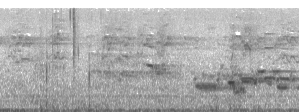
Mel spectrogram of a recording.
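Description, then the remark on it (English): Faint outdoor birdsong in the morning: scattered chirps and short warbling calls over a steady low hum, with a brief cluster of brighter tweets near the end and no talking. “You hear those birds. You feel my morning.”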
